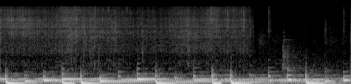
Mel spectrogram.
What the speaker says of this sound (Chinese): 另起油锅，下蒜片、青红椒圈煸香，倒入韭菜翻炒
